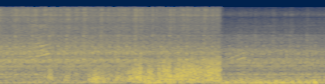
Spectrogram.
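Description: Air hisses in short bursts from a hose into a tyre.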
